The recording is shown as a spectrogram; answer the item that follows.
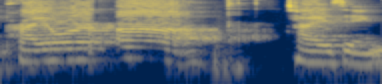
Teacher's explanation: this is called a schwa and it makes an uh sound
